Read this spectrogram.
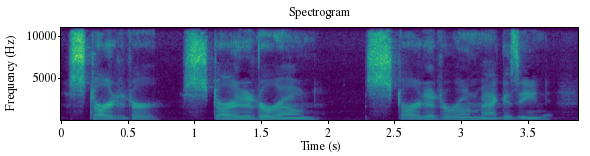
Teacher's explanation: she pronounces a light h sound even though it's unstressed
